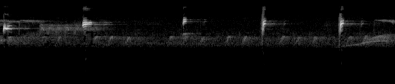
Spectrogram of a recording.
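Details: Hawfinch uttering several sharp, clipped ticks, roughly one per second, over a steady backdrop of high, thin twittering from other birds.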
